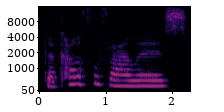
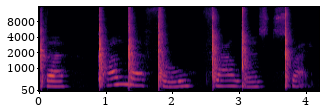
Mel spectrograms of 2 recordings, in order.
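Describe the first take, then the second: First: Said in the usual way. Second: "The colourful flowers sway" loud, slow, every syllable separate; counting syllables. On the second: Shown as a demonstration. Teacher testing if the second line works, loud separate beats. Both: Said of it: "Let's see if that works".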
